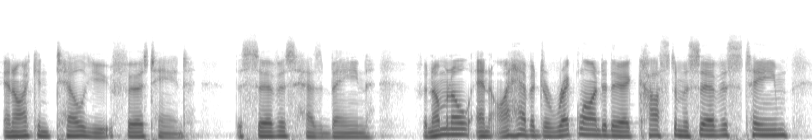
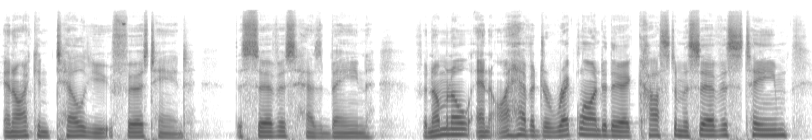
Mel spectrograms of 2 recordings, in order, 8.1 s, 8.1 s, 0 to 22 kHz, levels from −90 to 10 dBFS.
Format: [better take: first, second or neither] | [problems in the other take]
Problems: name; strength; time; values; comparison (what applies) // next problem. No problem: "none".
second | muffled; very; fading above 3.5 kHz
